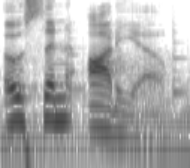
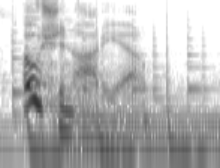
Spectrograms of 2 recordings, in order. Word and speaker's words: Ocenaudio: Coming in at number one, the best free Audacity alternative is Ocenaudio, often mispronounced as Ocenaudio.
